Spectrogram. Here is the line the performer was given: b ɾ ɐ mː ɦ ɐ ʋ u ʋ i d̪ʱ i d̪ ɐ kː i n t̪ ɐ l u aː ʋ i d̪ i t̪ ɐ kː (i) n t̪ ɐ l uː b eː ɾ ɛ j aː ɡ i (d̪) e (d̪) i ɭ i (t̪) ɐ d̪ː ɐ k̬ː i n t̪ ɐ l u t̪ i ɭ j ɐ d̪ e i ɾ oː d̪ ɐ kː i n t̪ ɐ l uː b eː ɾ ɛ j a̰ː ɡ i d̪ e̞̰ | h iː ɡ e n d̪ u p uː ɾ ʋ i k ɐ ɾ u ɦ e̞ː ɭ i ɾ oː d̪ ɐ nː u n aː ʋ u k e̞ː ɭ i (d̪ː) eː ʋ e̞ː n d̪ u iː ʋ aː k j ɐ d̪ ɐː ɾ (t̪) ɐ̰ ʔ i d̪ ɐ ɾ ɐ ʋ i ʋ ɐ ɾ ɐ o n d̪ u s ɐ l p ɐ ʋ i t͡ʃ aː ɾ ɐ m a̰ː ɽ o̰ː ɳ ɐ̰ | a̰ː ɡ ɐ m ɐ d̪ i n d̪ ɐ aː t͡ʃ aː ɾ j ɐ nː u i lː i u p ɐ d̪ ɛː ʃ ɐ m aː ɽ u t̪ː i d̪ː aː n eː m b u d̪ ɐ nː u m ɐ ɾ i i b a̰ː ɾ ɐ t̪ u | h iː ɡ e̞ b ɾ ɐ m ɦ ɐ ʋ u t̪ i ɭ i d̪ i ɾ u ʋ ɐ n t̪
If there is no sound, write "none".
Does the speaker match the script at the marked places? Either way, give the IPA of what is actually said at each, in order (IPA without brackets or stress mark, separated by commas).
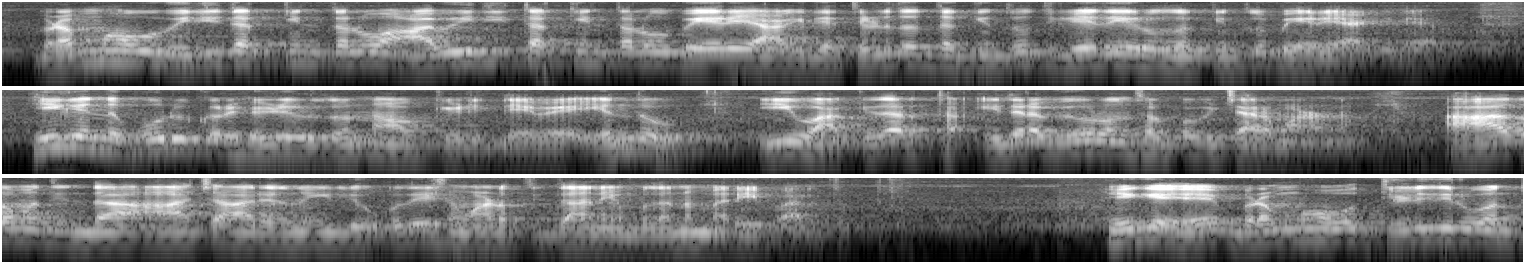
i, d̪, t̪, d̪, d̪ː, t̪ʰ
